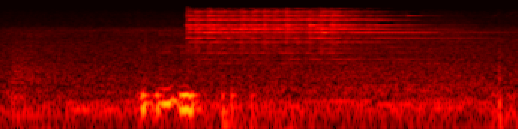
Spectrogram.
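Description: A small metal altar bell struck once about a second and a half in, its high ringing fading away over about two seconds.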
